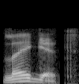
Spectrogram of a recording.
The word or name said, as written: legate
